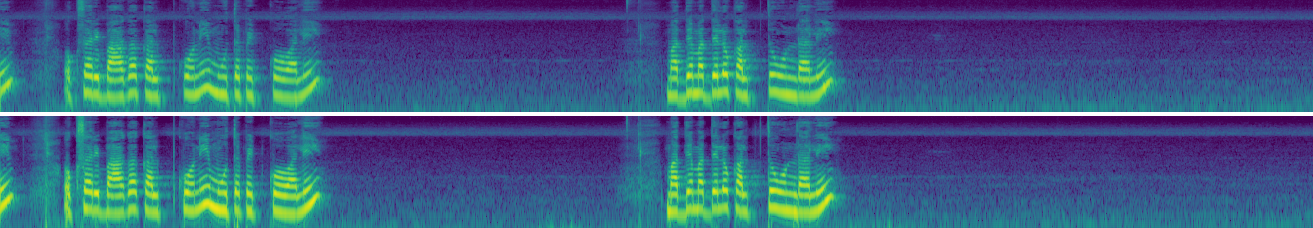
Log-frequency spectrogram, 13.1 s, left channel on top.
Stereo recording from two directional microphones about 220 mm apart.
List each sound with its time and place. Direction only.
0.0 s a woman's voice: 35° right (ahead or behind)
6.2 s speech: 35° right (ahead or behind)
